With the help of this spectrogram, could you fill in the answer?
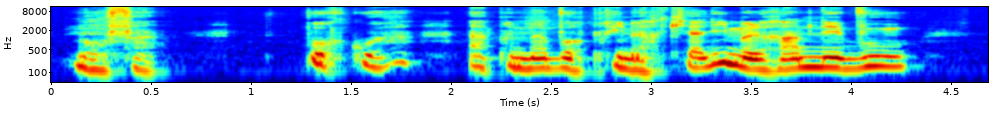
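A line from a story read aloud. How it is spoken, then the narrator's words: Anguished, emotional cry. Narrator (French): s'écria le malheureux gouverneur dans un paroxysme de douleur et d'attendrissement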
